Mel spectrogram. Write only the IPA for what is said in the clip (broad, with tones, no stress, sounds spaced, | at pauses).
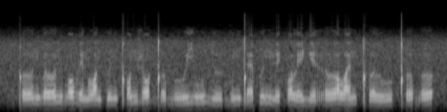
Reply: ǃ ɤː˩˧ n ɡ l ɤː˧˥ n ɡ w ɔ˧˥ v e˩ n lˠ ɤ˩ n ʔ ɯ˩ n ǃʼ ɔ˧˥ n ʒ ɔ˧˥ ɡ͡ǃ ɤ˩˧ b uː˩˧ j uː˧˥ ʎ ɯː˩ ɡ u˩˧ n ɡ͡ǃ ɛ˩˧ p ɯ˥ n m e˩˧ ɡ ɔ˧˥ l e˩˧ ʎ e˩˧ r ɤː˧˥ lˠ ɛ˧˥ n ǃʰ ɤ˩˧ l uː˩˧ ǃʰ ɤ˧˥ b ɤ˧˥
